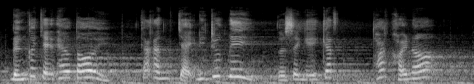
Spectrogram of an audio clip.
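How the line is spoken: Sharp snapping. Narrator (Vietnamese): Trắc Mộc Cường Ba gắt lên

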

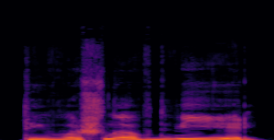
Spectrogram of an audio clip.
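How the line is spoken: Exclamation. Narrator (Russian): воскликнула Одри

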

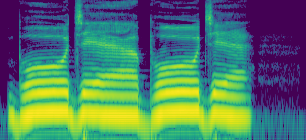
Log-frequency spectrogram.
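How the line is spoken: Nasal voice. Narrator (Russian): Выходила у него гнусава на

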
